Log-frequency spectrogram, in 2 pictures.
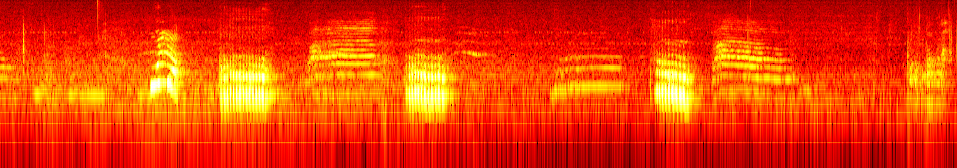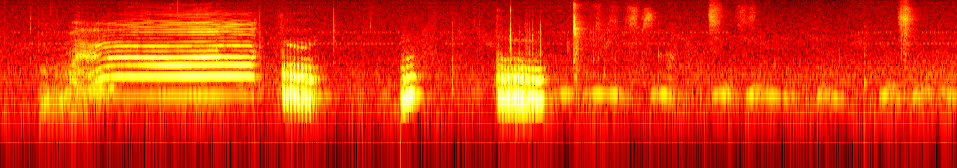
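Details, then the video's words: Rescued cats awaiting adoption with the Asociación Cuatro Gatos Y Tu, giving a run of nine or so harmonic meows, mostly short and sharp, with one long drawn-out wail in the middle and soft chirrups trailing off at the end. "Rescued cats for adoption"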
